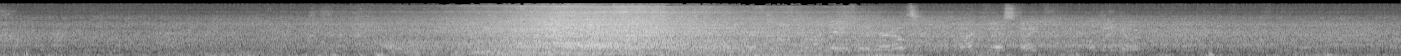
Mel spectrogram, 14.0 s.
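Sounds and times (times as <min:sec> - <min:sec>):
engine drone: 0:00.0 - 0:10.8
train passing: 0:00.0 - 0:14.0.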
